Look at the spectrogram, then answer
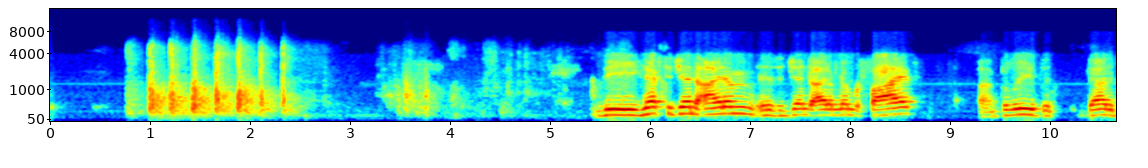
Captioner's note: applause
